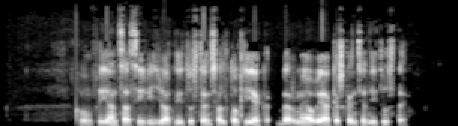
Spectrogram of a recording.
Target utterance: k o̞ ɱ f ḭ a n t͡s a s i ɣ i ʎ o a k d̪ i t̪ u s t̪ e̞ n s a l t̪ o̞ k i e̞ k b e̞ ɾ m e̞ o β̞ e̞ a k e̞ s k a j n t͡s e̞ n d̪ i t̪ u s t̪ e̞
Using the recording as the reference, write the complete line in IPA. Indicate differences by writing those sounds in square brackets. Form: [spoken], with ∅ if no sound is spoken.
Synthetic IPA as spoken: k o̞ ɱ f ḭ a n t͡s a s i ɣ i ʎ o a k d̪ i t̪ u s t̪ e̞ n s a l t̪ o̞ k i e̞ k b e̞ ɾ m e̞ o β̞ e̞ a k e̞ s k a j n t͡s e̞ n d̪ i t̪ u s t̪ e̞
